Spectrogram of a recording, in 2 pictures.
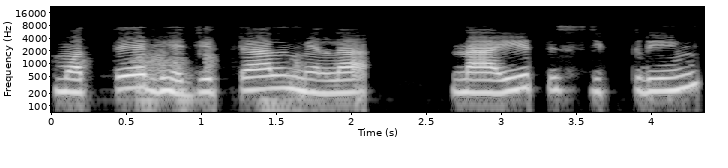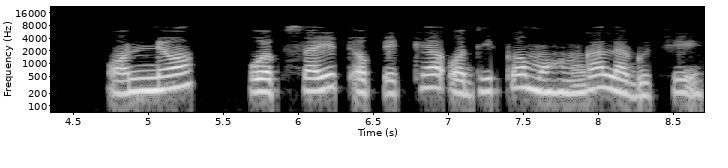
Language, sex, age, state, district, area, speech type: Odia, female, 18-30, Odisha, Mayurbhanj, rural, read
